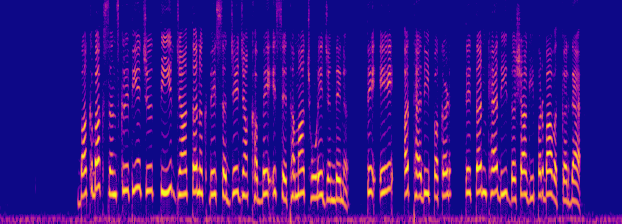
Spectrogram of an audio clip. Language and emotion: Dogri, neutral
